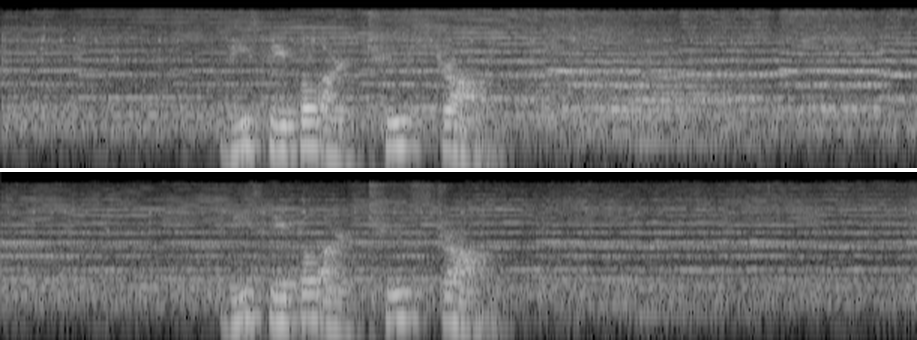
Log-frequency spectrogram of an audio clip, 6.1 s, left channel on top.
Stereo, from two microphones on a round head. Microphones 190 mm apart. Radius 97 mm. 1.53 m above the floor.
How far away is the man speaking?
About 1.0 m.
